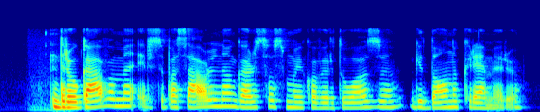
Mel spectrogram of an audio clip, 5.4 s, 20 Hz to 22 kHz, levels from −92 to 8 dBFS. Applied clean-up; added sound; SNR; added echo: none; none; none; none.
